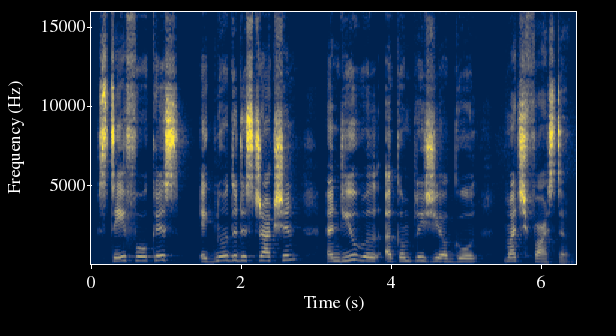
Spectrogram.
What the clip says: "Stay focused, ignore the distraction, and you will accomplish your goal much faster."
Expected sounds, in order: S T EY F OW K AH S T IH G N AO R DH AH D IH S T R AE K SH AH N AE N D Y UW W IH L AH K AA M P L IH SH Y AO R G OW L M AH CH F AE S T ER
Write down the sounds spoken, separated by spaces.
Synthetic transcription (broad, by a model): S T EY F OW K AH S IH G N AO R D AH D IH S T R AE K SH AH N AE N D Y UW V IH L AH K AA M P L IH SH Y AO R G OW L M AH CH F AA S T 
